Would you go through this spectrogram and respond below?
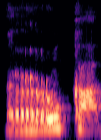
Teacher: перший звук на початку слова - це твердий приголосний р рука вимовляємо твердо позначаємо однією рисочкою ру голосний звук у позначаємо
